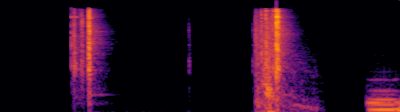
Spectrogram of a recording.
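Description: Two sharp clicks about a second apart, the second louder and deeper, then music and a singing voice begin right at the end.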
